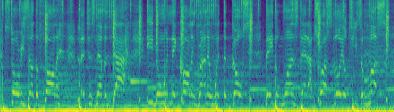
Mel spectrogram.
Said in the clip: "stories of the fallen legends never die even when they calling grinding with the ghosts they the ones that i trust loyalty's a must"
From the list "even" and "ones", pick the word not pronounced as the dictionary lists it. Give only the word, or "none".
none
